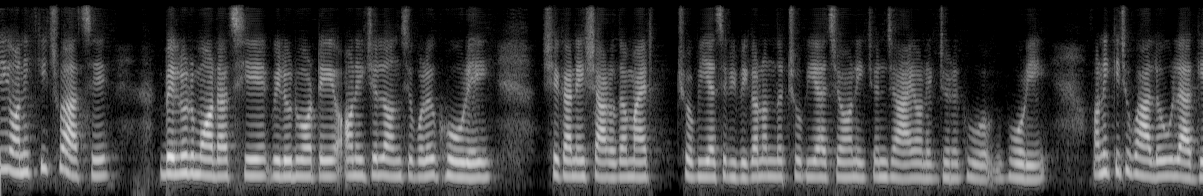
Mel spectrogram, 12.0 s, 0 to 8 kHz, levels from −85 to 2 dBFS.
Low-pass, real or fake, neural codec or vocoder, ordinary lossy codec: 7.2 kHz; fake; codec, 16 kHz, 0.3 kbps, FocalCodec; AAC, 48 kbps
